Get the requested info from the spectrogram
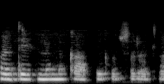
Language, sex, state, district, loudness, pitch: Hindi, female, Bihar, Gopalganj, -20 LUFS, 235 Hz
